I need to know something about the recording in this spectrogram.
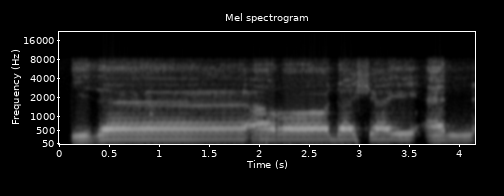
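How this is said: It runs on, linked by a final n. "Kalau boleh sambung, kalau nafas panjang"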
